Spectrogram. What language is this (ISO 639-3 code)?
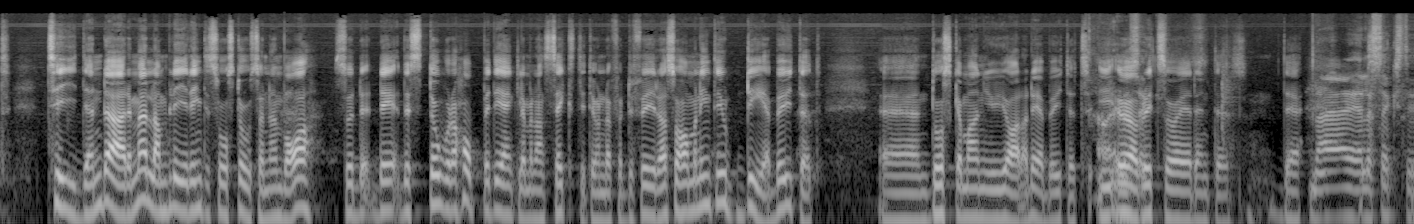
swe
